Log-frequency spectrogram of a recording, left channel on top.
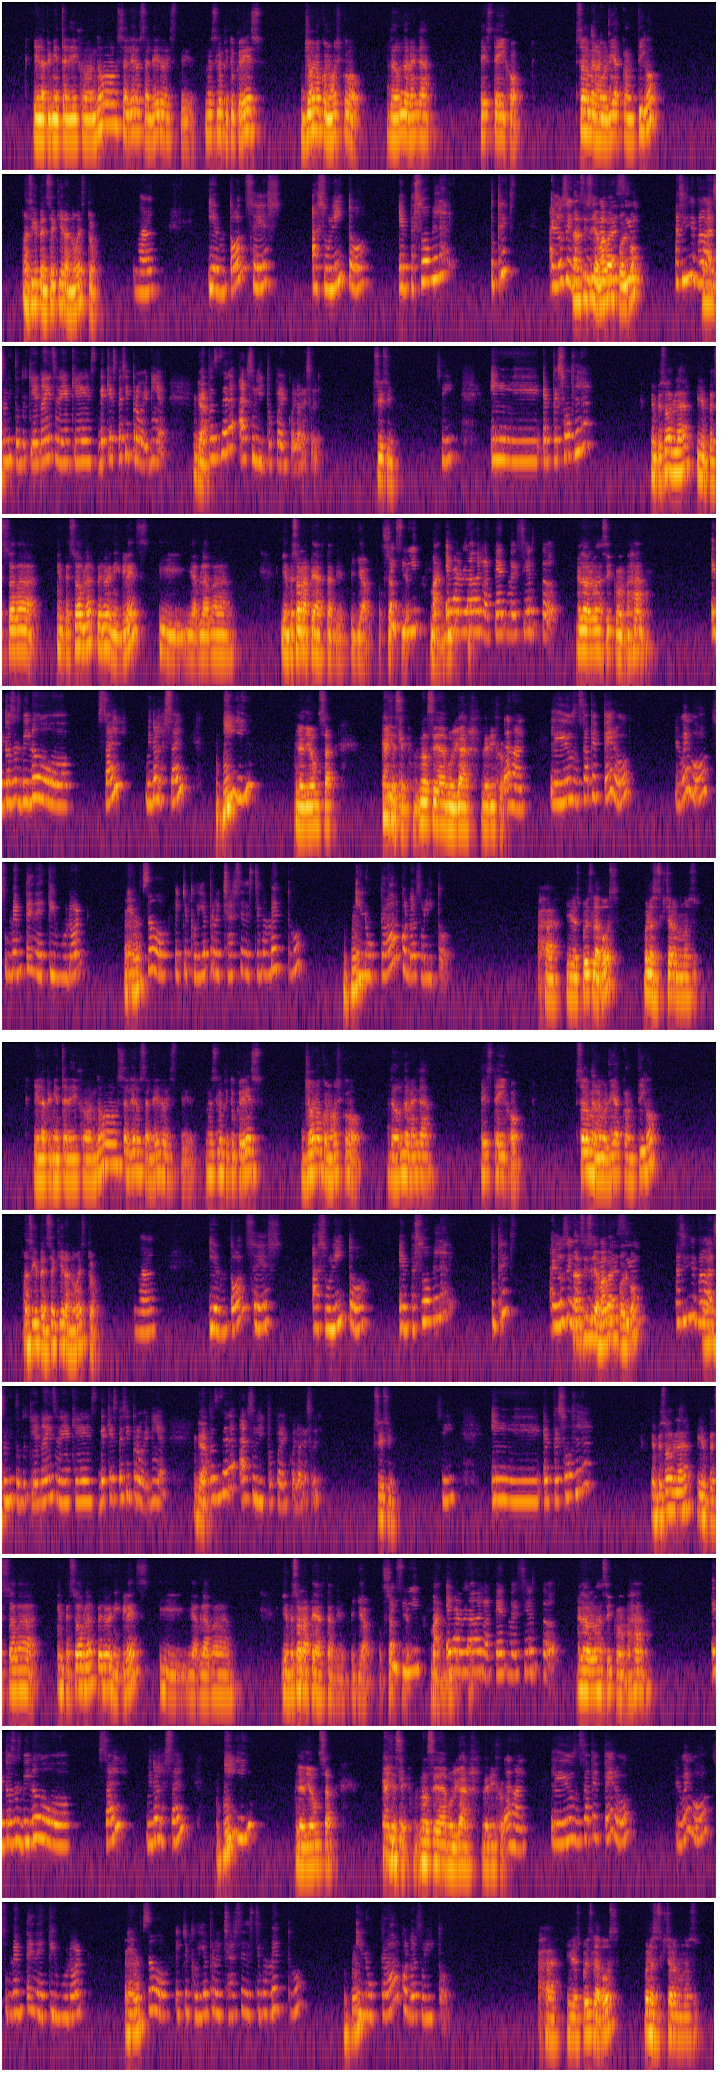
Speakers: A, on the left; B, on the left.
A: Y la pimienta le dijo, no, salero, salero, este, no es lo que tú crees. Yo no conozco de dónde venga este hijo. Solo me
B: Azulito.
A: revolvía contigo Así que pensé que era nuestro.
B: Ajá. Y entonces Azulito empezó a hablar, ¿tú crees? A los segundos
A: Así se
B: de
A: llamaba
B: haber nacido.
A: el polvo.
B: Así se llamaba
A: Mm,
B: Azulito, porque nadie sabía qué es, de qué especie provenía.
A: ya,
B: Entonces era Azulito por el color azul,
A: sí, sí.
B: ¿sí? Y empezó a hablar,
A: Empezó a hablar y empezaba, empezó a hablar, pero en inglés y, y hablaba y empezó a rapear también. Y Yo, what's
B: así.
A: up, yo, man,
B: Él
A: diga.
B: hablaba
A: yo.
B: rapeando, es cierto.
A: Él hablaba así con, ajá,
B: Entonces vino sal, vino la sal
A: ujú,
B: y
A: Le dio un zap. Cállese,
B: <laughs>
A: no sea vulgar, le dijo.
B: ajá, le dio un zape, pero luego su mente de tiburón
A: Ajá,
B: pensó en que podía aprovecharse de este momento
A: ujú,
B: y lucrar con Azulito.
A: ajá. Y después la voz, bueno, se escucharon unos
